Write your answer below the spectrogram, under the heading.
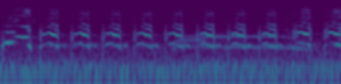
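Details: Herring gull giving a fast, regular run of short, ringing, yelping notes, roughly three a second, each arching in pitch, with a steady low background rumble.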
